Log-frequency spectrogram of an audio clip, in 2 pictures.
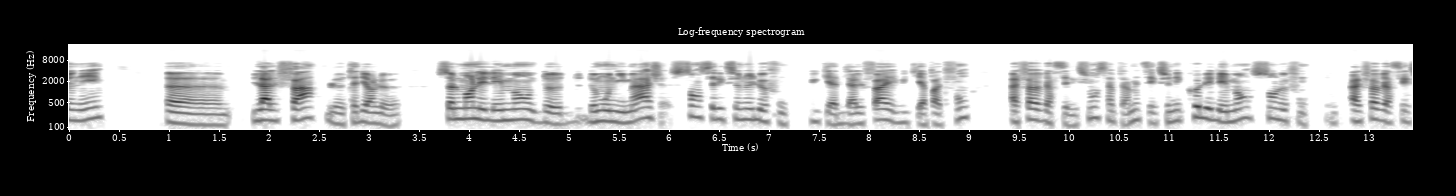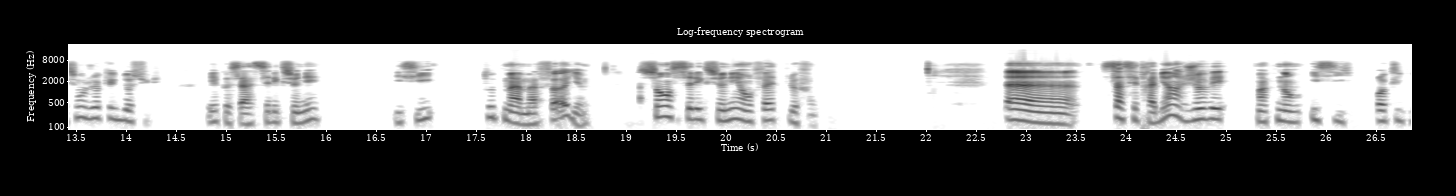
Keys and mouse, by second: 14.1 click, 16.6 click, 25.3 click.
